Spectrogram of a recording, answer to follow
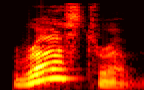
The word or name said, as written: rostrum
